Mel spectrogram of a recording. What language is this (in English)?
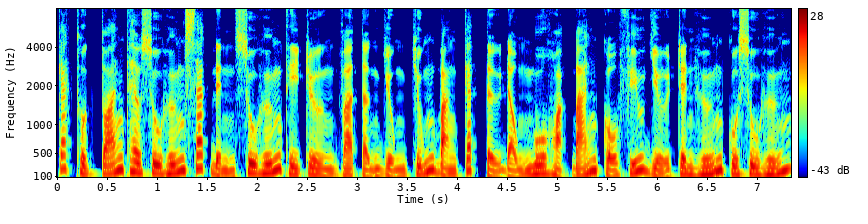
Vietnamese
